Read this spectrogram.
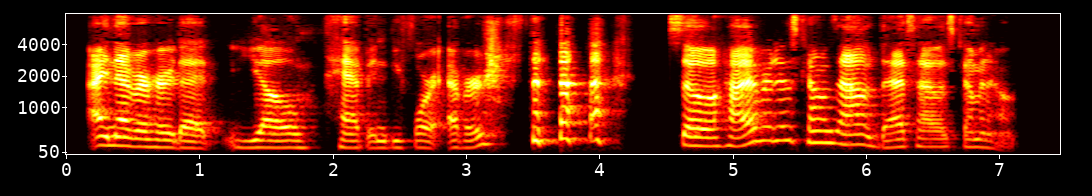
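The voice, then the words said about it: Hoarse voice. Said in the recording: “my voice is a bit hoarse. I am getting over a cold.”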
